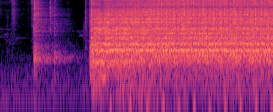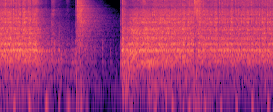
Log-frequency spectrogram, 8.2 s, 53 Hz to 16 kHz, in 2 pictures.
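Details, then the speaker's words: 1977 Wheel Horse B-100 lawn tractor, single cylinder, carburetor rebuilt, old fuel pump replaced, spark and fuel present, valves working: cranked with more throttle but never fires, cranking no start; earlier backfires through the carburetor, owner suspects timing is off. "All it wants to do is backfire through the carburetor. Doesn't actually want to start, which leads me to believe that it's potentially out of time."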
